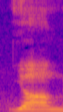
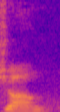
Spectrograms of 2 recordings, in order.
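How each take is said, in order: First: The name begins with a Y sound. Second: The name begins with a J sound. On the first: This is how it is said in America. "I've always heard it pronounced Young" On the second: This may be how other countries say it. "not Jung"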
